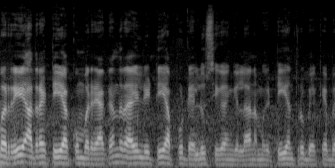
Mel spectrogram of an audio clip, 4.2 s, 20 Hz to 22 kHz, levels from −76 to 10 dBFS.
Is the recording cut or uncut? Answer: uncut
